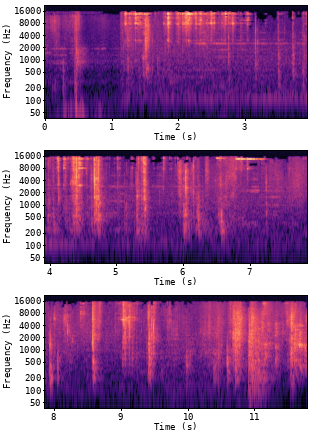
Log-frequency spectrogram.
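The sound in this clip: A spare key jingles on a ring and clicks in a lock as a house door is unlocked and opened, with many irregular metallic rattles and sharp knocks.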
